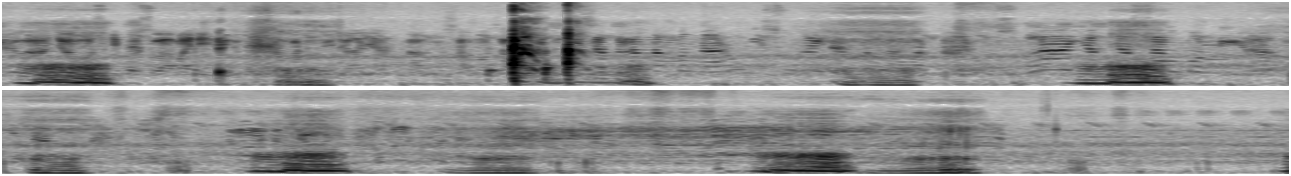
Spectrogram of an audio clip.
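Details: Quiet, irregular, low snoring noises during sleep, with a brief sharp noise and faint background sounds; snoring.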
